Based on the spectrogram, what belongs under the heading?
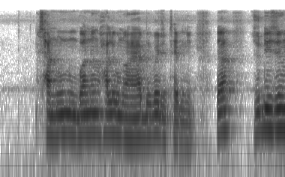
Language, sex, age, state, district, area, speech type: Bodo, male, 18-30, Assam, Kokrajhar, urban, spontaneous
